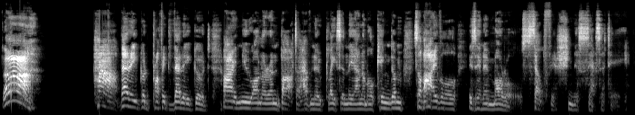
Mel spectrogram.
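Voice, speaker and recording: A woman's voice: deep voice, animated, unhurried, sharp tone, heavily acted. A woman playing a haughty, imperious spider queen in a radio drama, declaiming in a grand, self-important manner. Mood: triumphant. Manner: pompous, grandiose, theatrical declaiming. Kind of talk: illustrated radio drama acting.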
